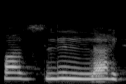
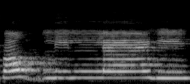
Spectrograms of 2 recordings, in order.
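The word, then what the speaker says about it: فضل الله: মিন মিন ফাজলিল্লাহি। মিন ফাজলিল্লাহি। ফাজলি হবে না, ফাজলি, ফাদলিল্লাহি। মিন ফাদলিল্লাহি।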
